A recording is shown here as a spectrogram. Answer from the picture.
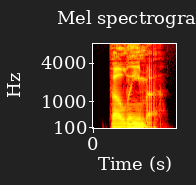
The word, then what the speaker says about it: Thelema: The word Thelema is an English translation from the Koine Greek noun, which is essentially pronounced Thelema, or will, from the and it means to will, wish, want, or purpose.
